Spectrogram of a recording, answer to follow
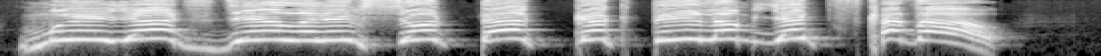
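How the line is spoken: Sudden yell. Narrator (Russian): заорал вдруг господин Тюльпан

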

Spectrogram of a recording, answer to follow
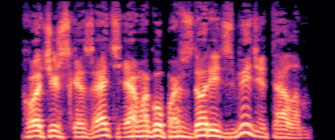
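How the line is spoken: Grumbling. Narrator (Russian): проворчал Геборик

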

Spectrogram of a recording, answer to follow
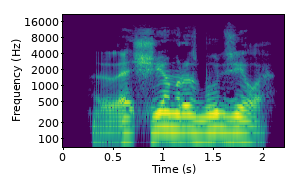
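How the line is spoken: Irritated man. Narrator (Russian): раздраженно сказал мужчина

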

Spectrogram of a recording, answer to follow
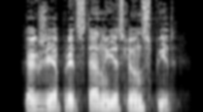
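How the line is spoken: Grumbling. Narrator (Russian): проворчал Парт

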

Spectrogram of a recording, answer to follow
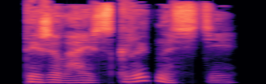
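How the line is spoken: Whispered. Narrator (Russian): зашептала Телорест

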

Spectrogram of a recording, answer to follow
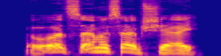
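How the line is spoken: Muttering. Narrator (Russian): пробормотал Лук

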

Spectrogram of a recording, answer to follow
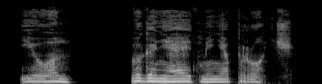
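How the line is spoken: Whisper. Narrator (Russian): прошептал он

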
